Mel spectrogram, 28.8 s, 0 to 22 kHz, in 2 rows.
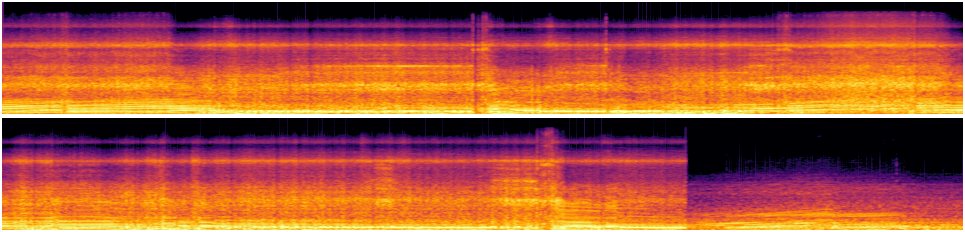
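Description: Porsche 718 Cayman GTS's 2.5-litre turbocharged flat-four with the sports exhaust, heard at the tailpipes, accelerating hard through the gears: the revs rise again and again, with short sharp cracks between the runs. Near the end the same rising revs are heard more quietly and muffled, from inside the cabin.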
